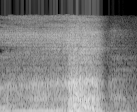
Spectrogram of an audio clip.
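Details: Snoring recorded with a snoring app during sleep: one loud rattling snore on breathing in, over steady low room hum.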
